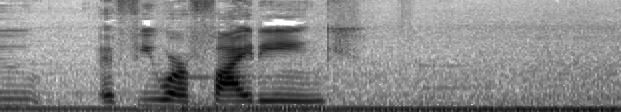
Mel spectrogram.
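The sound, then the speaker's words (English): Car engine rumble as a car passes close to a pedestrian, a steady low drone running the whole time while a voice speaks briefly over its start. “this car just almost hit me.”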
